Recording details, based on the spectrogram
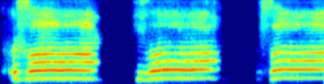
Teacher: तो वो के लिए हमें क्या करना है? सिर्फ जबान बाहर ही रहेगी, लेकिन जो पीछे वाला यानी अक्सर लिसान है उसको हमें तालू की तरफ उठाना है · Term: हैवी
